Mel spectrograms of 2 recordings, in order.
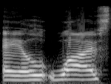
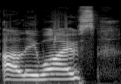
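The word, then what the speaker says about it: alewives: to chase away R isn't that pronounced ale wives not Ali wives oh my god brother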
